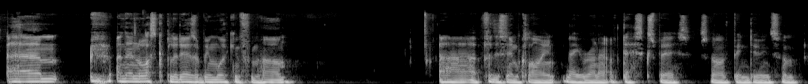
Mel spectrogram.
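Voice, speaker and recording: A man co-hosting a podcast with a croaky voice and a sniffle, chatting casually and teasing with dry humor. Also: low voice, steady tone, moderate pace, a little mellow, dry recording. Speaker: podcast co-host. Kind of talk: casual chat.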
